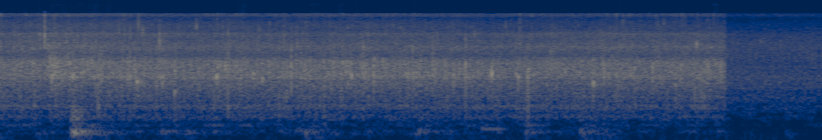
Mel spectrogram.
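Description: Onions sizzle and crackle loudly in hot oil while frying for kadhi pakora, with a brief stir at the start, before the frying suddenly drops away near the end.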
